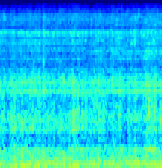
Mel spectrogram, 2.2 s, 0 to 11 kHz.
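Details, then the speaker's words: Automatic sliding gate opener motor running: continuous coarse rumbling hum with no let-up; bearings inside (6203 and 6003) are rusted and badly worn, while the electronics still work. "Tuh bunyinya kencang banget di dalamnya itu bermasalah."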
